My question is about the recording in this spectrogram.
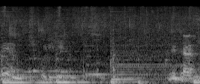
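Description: Cut green capsicum sizzling as it fries in hot oil in a wok, under steady background music.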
